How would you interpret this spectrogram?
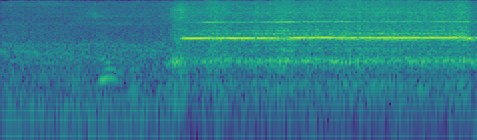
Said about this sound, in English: Keeping his hand on the whistle cord, Roger sounds it again.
